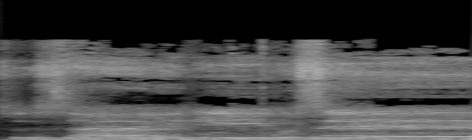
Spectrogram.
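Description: A trio of boys singing, with long held notes; a new sung phrase begins right at the start after a brief breath.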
